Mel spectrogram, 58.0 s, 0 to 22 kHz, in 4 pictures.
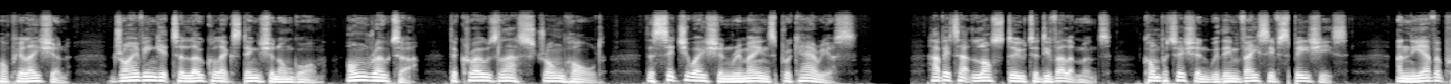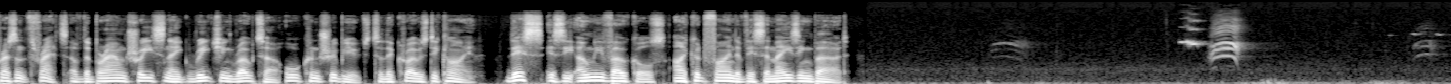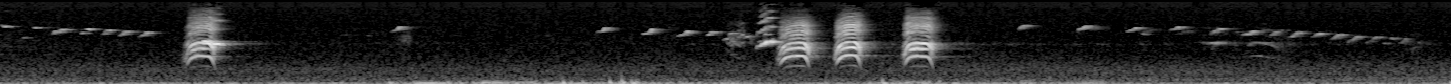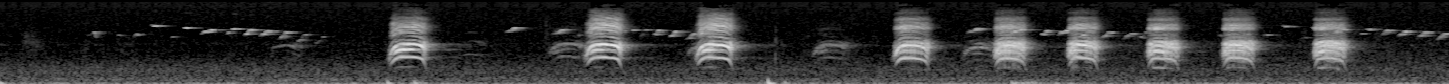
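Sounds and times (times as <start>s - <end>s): bird chirping: 24.4s - 25.0s, 26.2s - 27.2s, 28.2s - 31.7s, 32.4s - 33.3s, 35.0s - 58.0s
crow cawing: 26.3s - 27.0s, 30.8s - 31.5s, 36.7s - 38.6s, 47.4s - 48.1s, 49.1s - 49.9s, 50.5s - 51.1s, 51.7s - 57.2s.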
